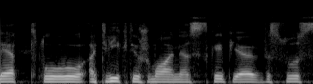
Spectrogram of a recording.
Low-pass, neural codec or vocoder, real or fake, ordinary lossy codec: 7.2 kHz; none; real; Opus, 24 kbps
